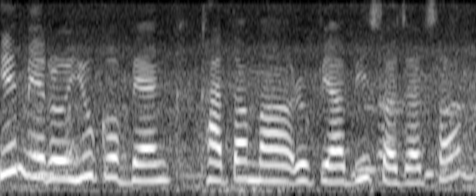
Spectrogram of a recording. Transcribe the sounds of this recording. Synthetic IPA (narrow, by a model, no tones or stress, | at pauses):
kemeɾojukobjaŋkʰːat̪amarupjabisɦʌd͡zart͡sʰʌ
